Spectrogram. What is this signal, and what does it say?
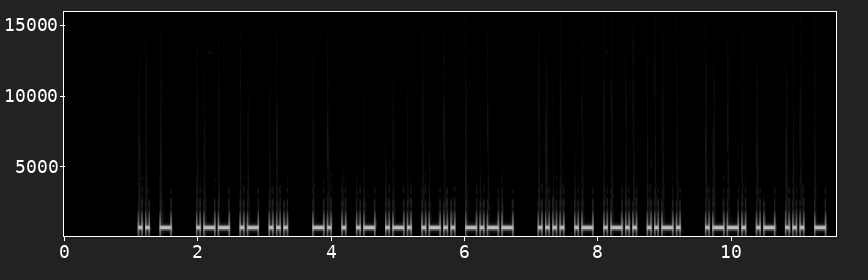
Morse code, heard as a keyed tone, about 22 wpm, 700 Hz. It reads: IT WAS NEARLY HALF PAST
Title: Sentences from Top 1300 Words 22wpm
